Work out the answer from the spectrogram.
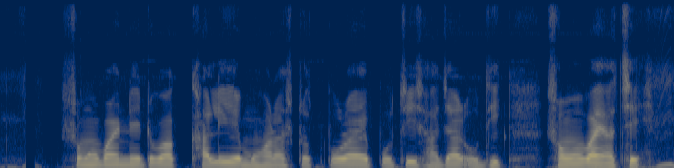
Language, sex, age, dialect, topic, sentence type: Bengali, male, 18-24, Rajbangshi, agriculture, statement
